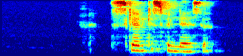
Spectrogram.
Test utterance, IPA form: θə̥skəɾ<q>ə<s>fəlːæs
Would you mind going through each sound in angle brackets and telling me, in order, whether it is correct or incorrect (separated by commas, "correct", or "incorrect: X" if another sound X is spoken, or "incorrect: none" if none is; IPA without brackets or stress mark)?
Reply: incorrect: k, correct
